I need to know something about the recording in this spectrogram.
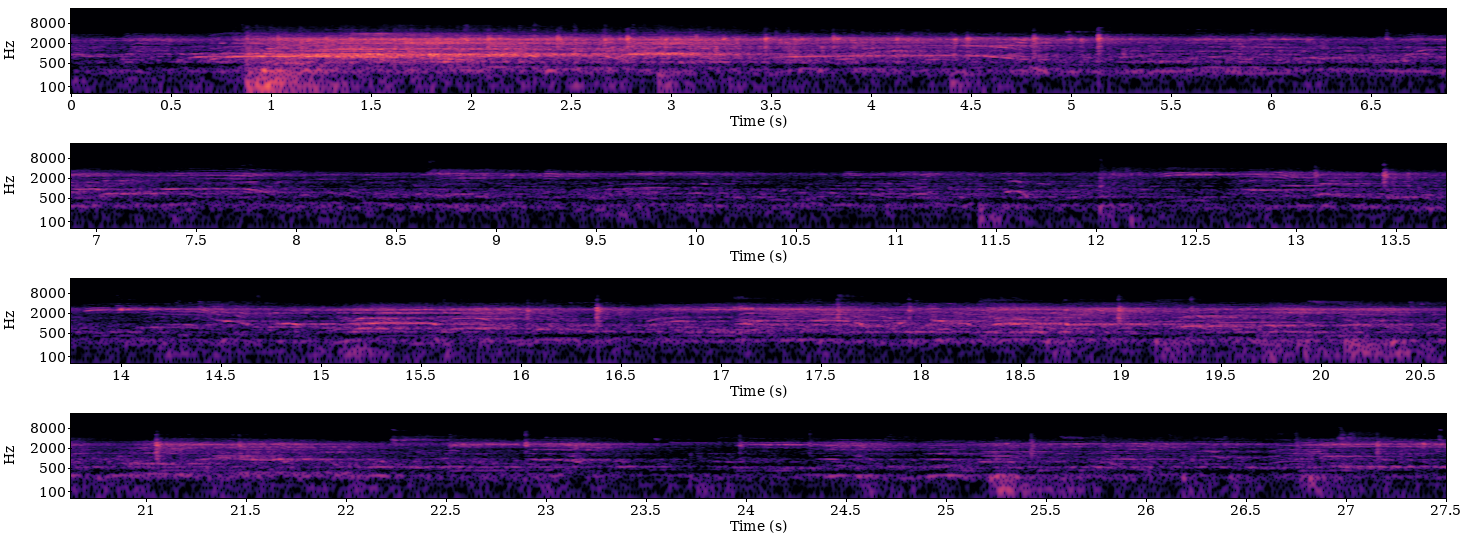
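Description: Spectators chatter and call out in an echoing hall.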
